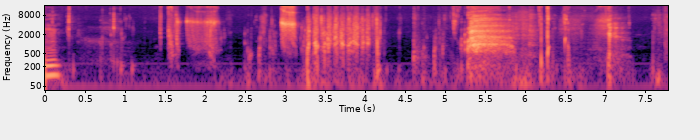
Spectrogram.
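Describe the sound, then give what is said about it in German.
Mouth sounds of someone sipping water: a few wet slurps and gulps, soft clicks and rustles of a glass or bottle being handled, with no one talking. “Ich nehme vorher noch mal einen Schluck Wasser.”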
